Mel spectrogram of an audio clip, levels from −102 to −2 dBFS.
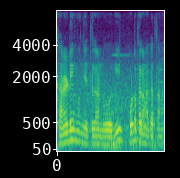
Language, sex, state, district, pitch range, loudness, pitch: Kannada, male, Karnataka, Belgaum, 120-135 Hz, -18 LUFS, 125 Hz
